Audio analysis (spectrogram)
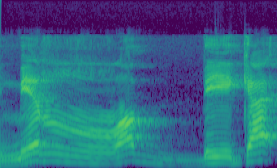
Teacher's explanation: نون ساکن اور تنوین کے بعد یہ اوپر ہمیں لکھا ہے، جب نون ساکن اور تنوین کے بعد حروفی اور ملون میں سے کوئی ورڈ آ جائے تو وہاں پر لام اور را میں بغیر غننے کے ادغام ہوگا، یعنی ناک میں آواز نہیں لے کے جائے گا. جیسے اس والے ورڈ میں ہم پڑھ رہے تھے، جیسے اس والے مر ربکا میں ہم پڑھ رہے کہ ناک میں آواز نہیں جاتی. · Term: بغیر غنہ کے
